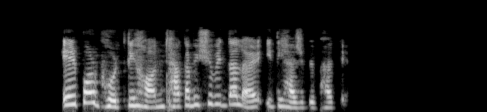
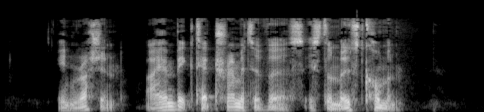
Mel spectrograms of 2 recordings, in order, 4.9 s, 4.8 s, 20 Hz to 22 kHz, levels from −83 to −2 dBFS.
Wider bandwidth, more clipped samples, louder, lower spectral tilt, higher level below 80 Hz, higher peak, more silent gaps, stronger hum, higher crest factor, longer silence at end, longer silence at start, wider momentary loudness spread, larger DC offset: second, 7.6 kHz vs 11.5 kHz; neither; about the same, -17 LUFS vs -17 LUFS; first, -4 dB/octave vs -2.5 dB/octave; second, -64 dBFS vs -52 dBFS; about the same, 0 dBFS vs 0 dBFS; neither; neither; about the same, 18 dB vs 20 dB; first, 1.55 s vs 0.85 s; about the same, 0.6 s vs 0.6 s; second, 7 LU vs 13 LU; neither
